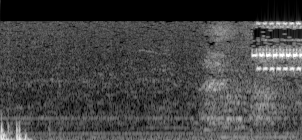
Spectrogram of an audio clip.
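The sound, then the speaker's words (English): After a brief low thump and a stretch of quiet hum, the landline telephone at a shack starts ringing as its private number is called, a loud, rapidly trilling ring that continues to the end. “why don't you call the private number at the shack here once”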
